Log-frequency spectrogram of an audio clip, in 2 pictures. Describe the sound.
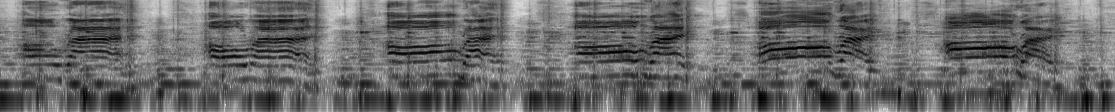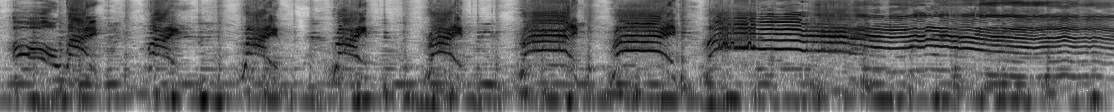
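A rock song's long, loud ending, with a raw, strained male voice yelling and howling lines over a steady pounding band, the shouts coming in repeated bursts and growing more frantic toward the close.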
